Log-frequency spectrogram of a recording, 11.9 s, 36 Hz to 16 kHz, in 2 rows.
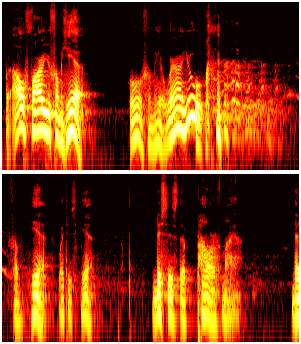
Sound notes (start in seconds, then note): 4.0 laughter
